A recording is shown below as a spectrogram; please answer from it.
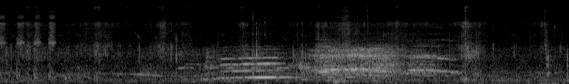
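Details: Tame cattle in Mangunsari low with a wavering moo in the middle of the recording over steady background hiss and soft farmyard noise.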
